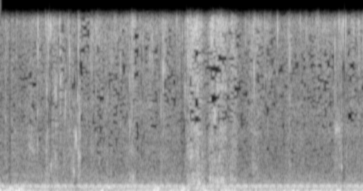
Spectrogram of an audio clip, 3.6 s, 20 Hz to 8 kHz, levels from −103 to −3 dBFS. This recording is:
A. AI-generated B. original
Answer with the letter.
B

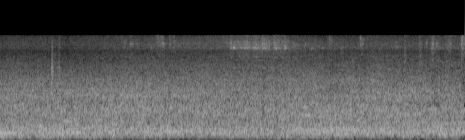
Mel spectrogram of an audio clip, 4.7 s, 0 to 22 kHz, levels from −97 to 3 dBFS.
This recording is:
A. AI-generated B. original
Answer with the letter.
A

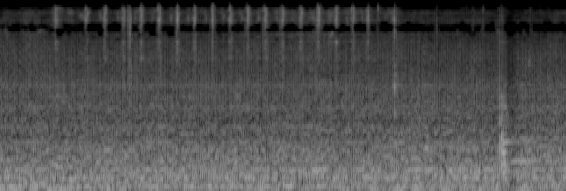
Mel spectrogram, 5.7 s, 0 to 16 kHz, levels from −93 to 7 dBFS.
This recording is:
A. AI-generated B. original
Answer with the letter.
A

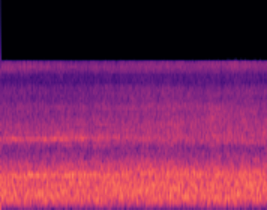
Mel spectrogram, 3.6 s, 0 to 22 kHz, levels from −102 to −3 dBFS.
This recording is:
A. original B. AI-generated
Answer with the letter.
A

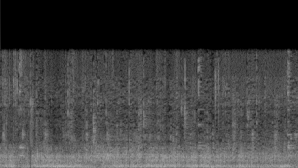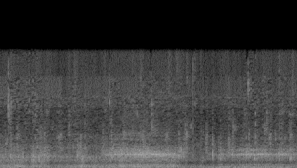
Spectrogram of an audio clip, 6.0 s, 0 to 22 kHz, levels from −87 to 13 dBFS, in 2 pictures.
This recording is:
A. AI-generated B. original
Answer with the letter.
B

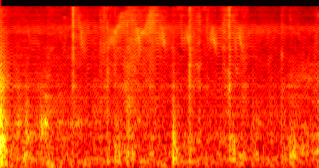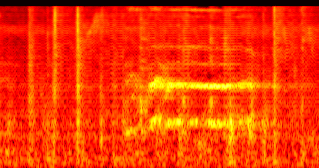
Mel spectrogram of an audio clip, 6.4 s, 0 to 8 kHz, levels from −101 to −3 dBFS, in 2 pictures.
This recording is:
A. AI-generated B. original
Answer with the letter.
A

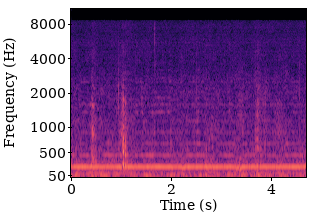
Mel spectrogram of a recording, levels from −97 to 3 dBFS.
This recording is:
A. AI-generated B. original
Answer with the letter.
A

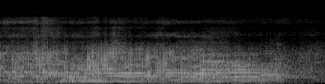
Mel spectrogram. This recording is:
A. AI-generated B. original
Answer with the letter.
A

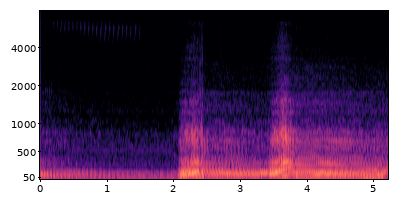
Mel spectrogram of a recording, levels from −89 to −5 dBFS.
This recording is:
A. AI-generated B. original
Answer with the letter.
B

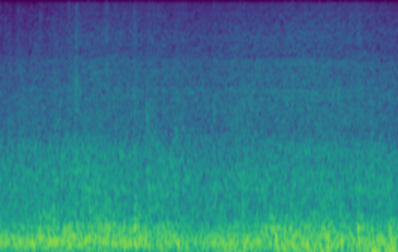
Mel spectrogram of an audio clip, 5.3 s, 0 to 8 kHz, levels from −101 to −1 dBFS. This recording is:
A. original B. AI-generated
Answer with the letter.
A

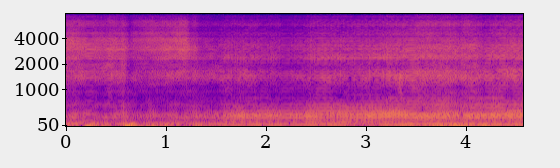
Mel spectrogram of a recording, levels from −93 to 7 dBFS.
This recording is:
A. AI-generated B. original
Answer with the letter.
A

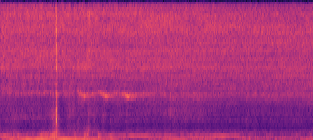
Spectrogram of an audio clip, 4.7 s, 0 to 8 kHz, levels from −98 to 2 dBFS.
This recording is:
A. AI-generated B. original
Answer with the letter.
A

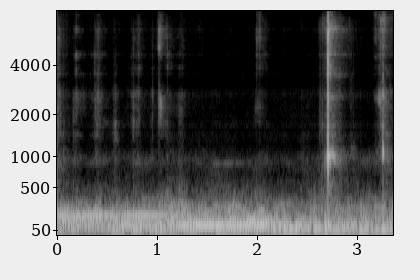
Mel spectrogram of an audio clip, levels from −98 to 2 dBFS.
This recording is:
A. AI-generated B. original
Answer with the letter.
A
